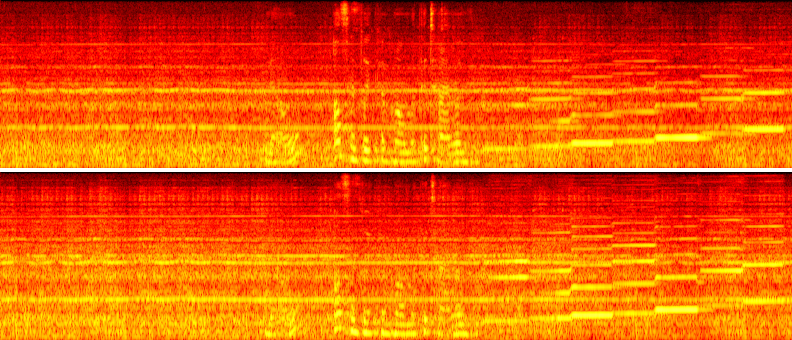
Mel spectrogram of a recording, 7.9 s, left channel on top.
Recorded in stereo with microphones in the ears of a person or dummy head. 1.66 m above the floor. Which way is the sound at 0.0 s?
35° right (ahead or behind).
